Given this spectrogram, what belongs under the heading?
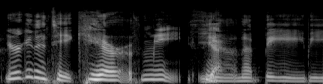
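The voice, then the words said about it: Baby voice, slightly congested. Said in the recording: “baby voice? Baby voice with what also sounds like it might be a cold.”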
